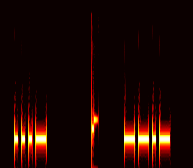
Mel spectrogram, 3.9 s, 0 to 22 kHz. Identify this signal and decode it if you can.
Morse code, heard as a keyed tone, about 17 wpm, 700 Hz. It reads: V Q
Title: Single Letters - Rapid-Fire 17wpm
